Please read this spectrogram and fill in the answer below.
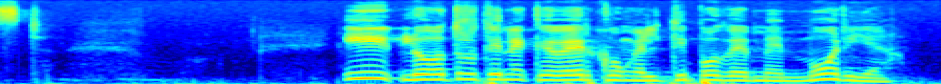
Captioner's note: speaking spanish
